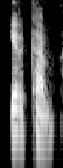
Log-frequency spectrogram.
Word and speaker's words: اركب: Contoh irkab. Di depannya ada hamzah, ini ada hamzah yang wasal, sehingga bisa dibaca dan tidak, sehingga di sini kita mengetahui bahwa ra ketika subikot, ketika didahului oleh sukunnya sukun arid, maka dia dibaca tebal.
